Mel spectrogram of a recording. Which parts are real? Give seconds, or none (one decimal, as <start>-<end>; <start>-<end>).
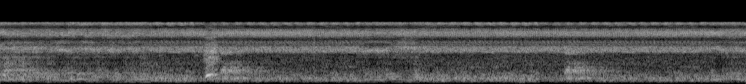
1.5-3.6; 4.2-7.1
